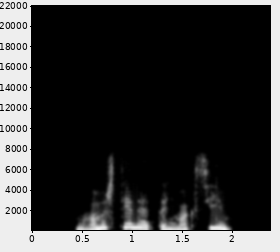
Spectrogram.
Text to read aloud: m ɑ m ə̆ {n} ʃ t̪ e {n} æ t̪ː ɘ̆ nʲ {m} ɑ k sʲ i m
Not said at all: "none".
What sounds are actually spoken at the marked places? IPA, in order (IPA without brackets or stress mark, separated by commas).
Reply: none, n, m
